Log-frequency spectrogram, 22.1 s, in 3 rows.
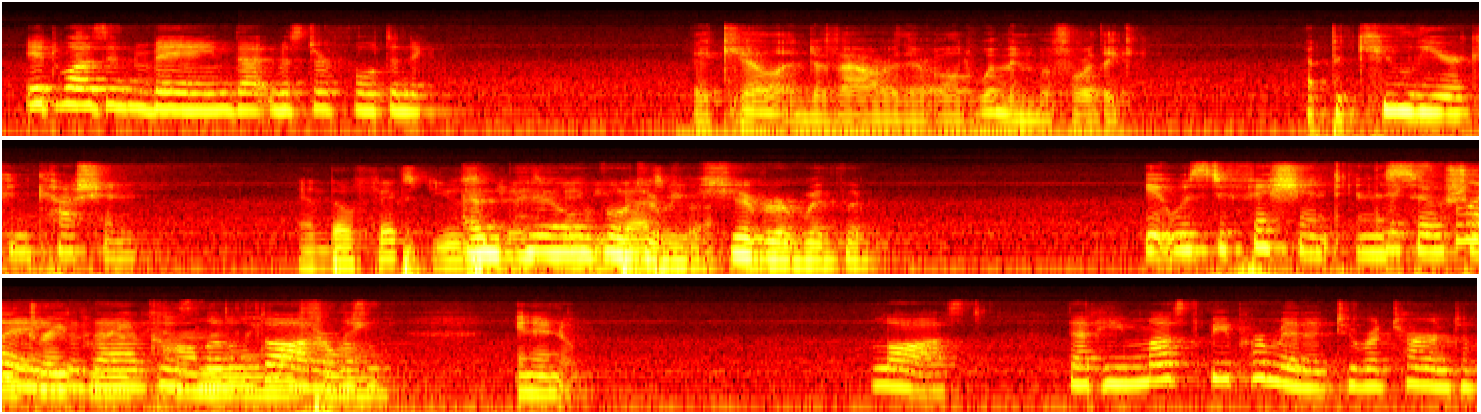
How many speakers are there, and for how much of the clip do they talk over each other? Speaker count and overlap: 5, about 17%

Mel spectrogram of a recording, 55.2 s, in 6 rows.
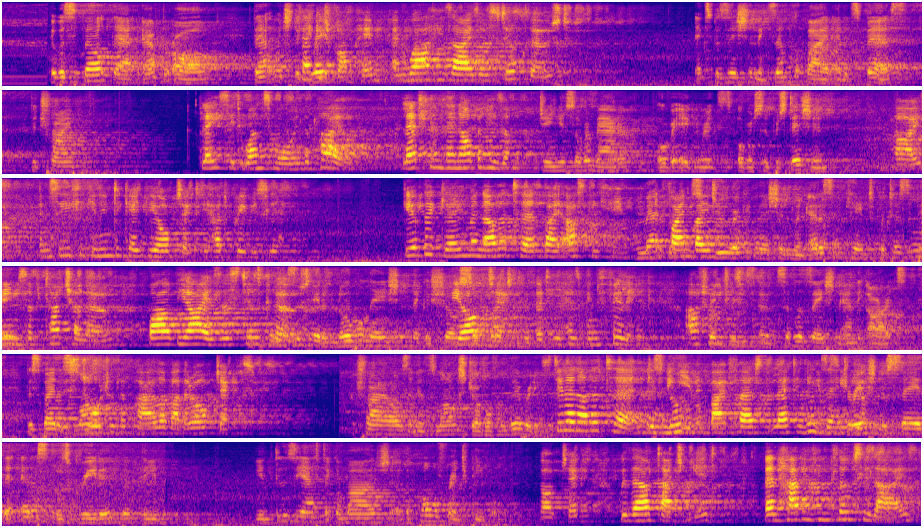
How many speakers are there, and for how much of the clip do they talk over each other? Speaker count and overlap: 2, about 12%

